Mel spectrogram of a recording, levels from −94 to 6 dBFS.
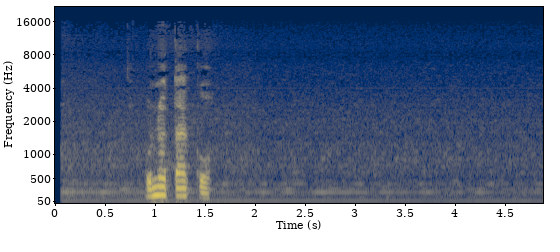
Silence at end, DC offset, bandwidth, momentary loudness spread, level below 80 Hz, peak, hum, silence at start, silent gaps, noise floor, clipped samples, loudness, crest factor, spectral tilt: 3.35 s; under 0.1%; 11.5 kHz; 12 LU; -50 dBFS; -2 dBFS; none; 0.9 s; none; -51 dBFS; under 0.1%; -17 LUFS; 22 dB; -7.5 dB/octave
